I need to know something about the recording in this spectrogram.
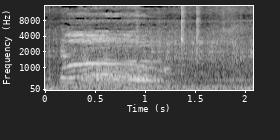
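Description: Steady low rumble of a minibus engine and road noise heard inside the passenger cabin. A person's voice gives one drawn-out call, its pitch rising then falling, during the first second.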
